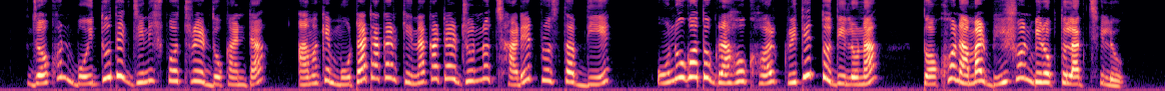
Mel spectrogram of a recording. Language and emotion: Bengali, angry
